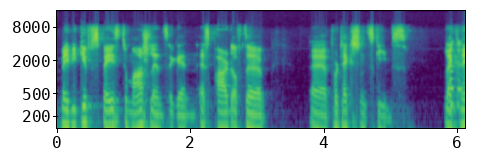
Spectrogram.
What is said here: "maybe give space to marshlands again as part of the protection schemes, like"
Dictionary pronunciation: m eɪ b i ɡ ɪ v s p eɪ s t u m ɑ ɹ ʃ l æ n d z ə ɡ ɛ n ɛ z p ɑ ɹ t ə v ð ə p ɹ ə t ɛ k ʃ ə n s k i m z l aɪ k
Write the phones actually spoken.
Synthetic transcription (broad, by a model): m eɪ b i ɡ ɪ v s p eɪ s t u m ɑ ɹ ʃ l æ n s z ə ɡ ɛ n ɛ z p ɑ ɹ t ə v ð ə p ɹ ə t ɛ k ʃ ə n s k i m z l aɪ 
